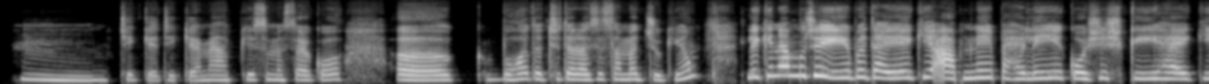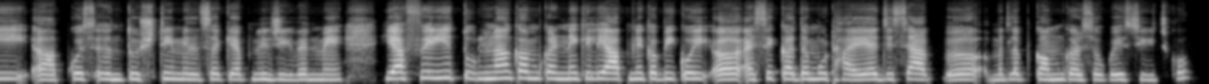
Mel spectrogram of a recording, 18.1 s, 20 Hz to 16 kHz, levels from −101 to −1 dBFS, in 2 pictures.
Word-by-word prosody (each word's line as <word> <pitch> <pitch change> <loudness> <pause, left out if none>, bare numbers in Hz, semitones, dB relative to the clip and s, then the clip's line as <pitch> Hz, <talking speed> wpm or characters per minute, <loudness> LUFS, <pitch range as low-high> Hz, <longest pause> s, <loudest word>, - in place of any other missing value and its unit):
हुँ। 205 -4 -6
ठीक 220 -2 -10
है - - -6
ठीक 195 -1 -12
है। 190 - -5
मैं 210 +1 -5
आपकी 210 +2 -7
समस्या 220 -1 -5
को 220 +1 -4
अ, - - -12 0.4
क 210 -1 +2 0.2
बहुत 230 +3 -5
अच्छी 245 0 -3
तरह 230 -2 +1
से 240 +2 -5
समझ 235 +1 -3
चुकी 215 0 -5
हूँ। 315 +8 -4 0.4
लेकिन 390 +5 +1
आप 405 0 +6
मुझे 400 0 +5
ये 310 -5 +8
बताइए 300 -2 +2
कि 335 - -1
आपने 280 +3 +1
पहले 260 -1 -1
ये 290 +1 0
कोशिश 270 +1 +1
की 265 -1 -2
है 265 -1 +1
कि 265 +1 -4 0.2
आपको 220 +4 -1
संतुष्टि 250 +2 -1
मिल 240 -2 -1
सके 240 -1 -2
अपने 240 +1 -2
जीवन 225 0 -2
में? 225 0 0 0.3
या 275 0 +9
फिर 295 +3 +2
ये 300 +1 +4
तुलना 270 +2 +2
कम 290 -2 +2
करने 265 -1 +1
के 270 - -2
लिए 270 0 +3
आपने 255 0 +5
कभी 260 0 0
कोई 265 +1 0
अ, - - -1 0.2
ऐसे 235 +3 -1
कदम 255 0 +1
उठाए 230 -2 0
हैं 240 0 +2
जिससे 240 +2 -2
आप 235 -1 +3
अ, 230 +1 0
मतलब 230 +1 -4
कम 230 -1 +1
कर 235 -1 0
सको 225 0 -4
इस 225 -1 -2
चीज़ 215 -2 -9
को? 275 +2 -8
245 Hz, 210 wpm, -23 LUFS, 225-270 Hz, 0.4 s, या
